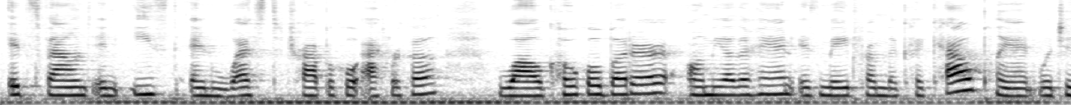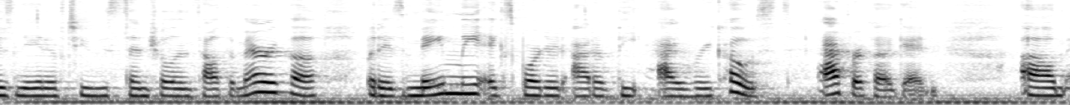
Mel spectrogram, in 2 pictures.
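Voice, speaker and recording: A woman's voice: lowish voice, fairly even intonation, moderate pace, a little mellow, a little hiss or hum. A woman hosting a shopping channel who explains how to say tricky words in a chatty way, laughing lightly now and then. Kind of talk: casual explanatory lesson.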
